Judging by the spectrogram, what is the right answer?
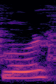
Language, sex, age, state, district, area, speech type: Bengali, female, 30-45, West Bengal, Murshidabad, rural, spontaneous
